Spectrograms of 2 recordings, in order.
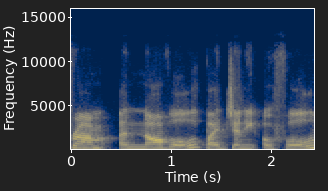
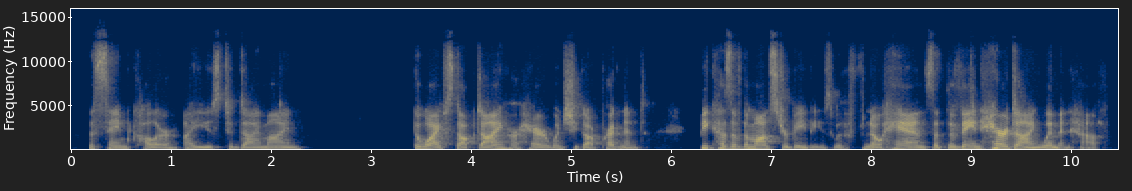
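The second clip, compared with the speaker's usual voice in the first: normal talking voice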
